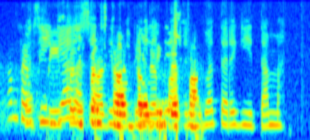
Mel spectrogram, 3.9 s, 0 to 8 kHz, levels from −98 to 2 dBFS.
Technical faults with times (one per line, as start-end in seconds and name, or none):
0.00-2.55 echo leak
0.61-0.68 speech suppressed in double talk
1.23-1.65 speech suppressed in double talk
2.10-2.58 speech suppressed in double talk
